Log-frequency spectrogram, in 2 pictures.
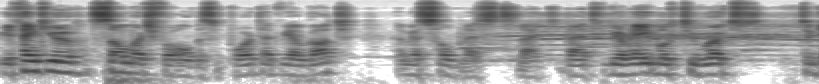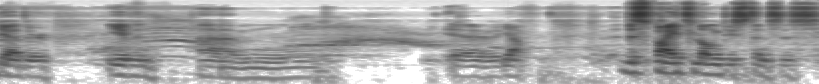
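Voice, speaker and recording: Over noticeable background noise, a man with a Norwegian accent speaks at a fairly slow pace and medium pitch, his fairly even intonation marked by long, frequent pauses. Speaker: pastor. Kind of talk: interview talk about ministry. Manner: halting, many fillers and restarts.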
